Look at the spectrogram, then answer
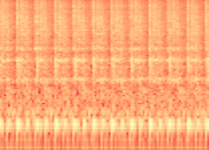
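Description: An Allchin Royal Chester traction engine, a horizontal engine mounted on its boiler with geared drive, running steadily with a regular chuffing beat about four to five times a second, close and even.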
